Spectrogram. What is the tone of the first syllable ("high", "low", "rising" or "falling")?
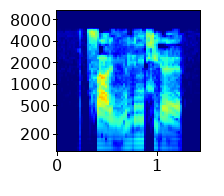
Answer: low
